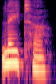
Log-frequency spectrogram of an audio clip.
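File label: "later", British English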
